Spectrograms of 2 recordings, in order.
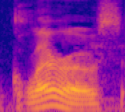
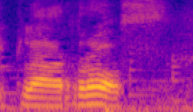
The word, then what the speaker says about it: Glaros: We're here with Glaros. Actually, did I say it right? Well, if you're Greek, you say Glaros. But which I can't roll. I can't roll R's, so I'm glad you did that for me.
